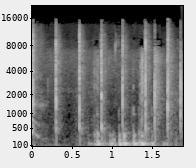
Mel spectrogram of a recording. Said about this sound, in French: on applaudit les bénévoles, voilà, et pas juste les, les millionnaires qu'on applaudit. On applaudit les bénévoles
